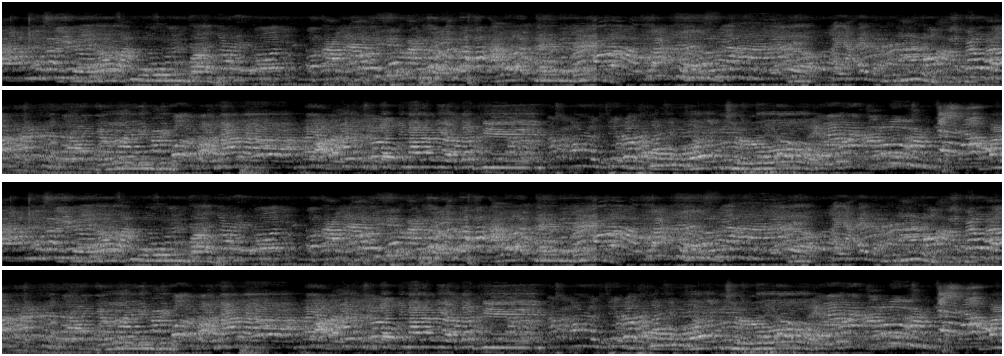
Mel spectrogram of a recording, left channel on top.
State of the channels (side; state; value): both; identical; correlation 1.00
